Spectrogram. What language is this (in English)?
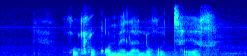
Northern Sotho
